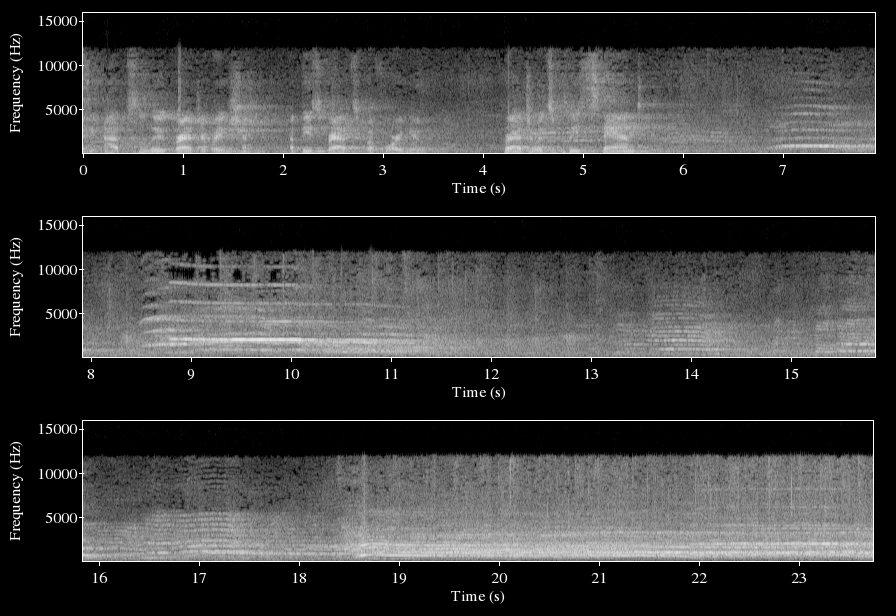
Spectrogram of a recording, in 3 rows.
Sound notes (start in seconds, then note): 5.8 audience clamoring; 18.3 audience cheering; 19.9 audience clapping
